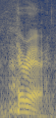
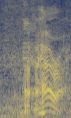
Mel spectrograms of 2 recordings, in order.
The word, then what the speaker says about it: Herer: Have I pronounced it correctly, Jack? Herer. Herer.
